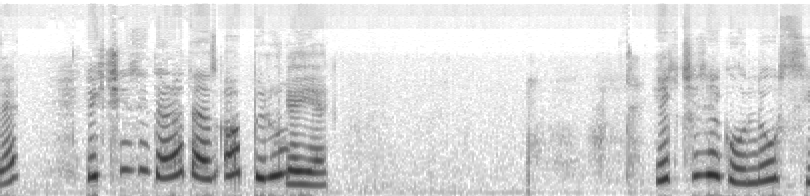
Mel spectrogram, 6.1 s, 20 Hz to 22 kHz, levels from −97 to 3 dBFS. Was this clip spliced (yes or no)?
yes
